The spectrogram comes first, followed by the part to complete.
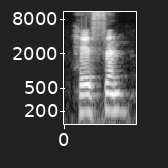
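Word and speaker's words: hasten: often often means पराया हैसन हैसन means शीघ्र अपन क्या बोल दिया टी आई ओ एन है टी इ एन है सन बोलेंगे इसको सन ही बोल देते हैं जब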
